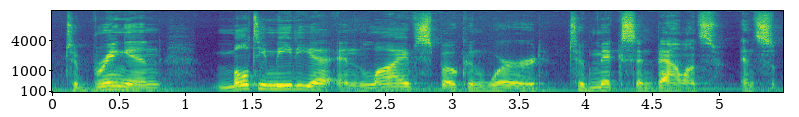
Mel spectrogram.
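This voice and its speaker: A man speaking as an interview guest and arts director, explaining things in measured phrases. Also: medium pitch. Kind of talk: interview talk about a concert program. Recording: clear background noise with hum.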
